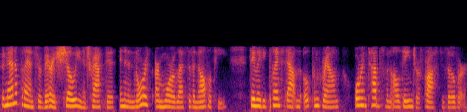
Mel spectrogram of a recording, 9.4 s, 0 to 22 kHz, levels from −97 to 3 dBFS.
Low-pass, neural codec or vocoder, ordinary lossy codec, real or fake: 7.2 kHz; codec, 16 kHz in and 24 kHz out, 0.8 kbps, FocalCodec, streaming, 65536 codes; AAC, 16 kbps; fake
